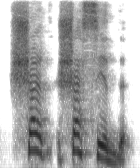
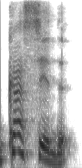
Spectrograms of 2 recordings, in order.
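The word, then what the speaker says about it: חסיד: Mais quand on regarde ici le terme, tantôt avec David, c'était Yadid, et là, on voit que c'est Chassid ou Kassid, dépendant comment on le prononce.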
